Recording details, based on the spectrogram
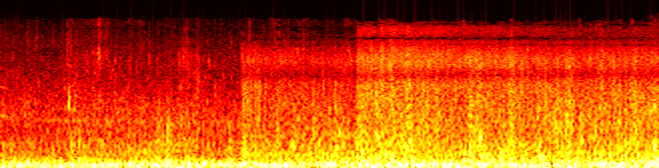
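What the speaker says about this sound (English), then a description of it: "the glaciers just collapsed in front of me" Glacier ice collapses in the National Geographic VR game on Oculus Quest, a loud broadband roar and rumble that swells in stages and keeps thundering, with no voices.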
